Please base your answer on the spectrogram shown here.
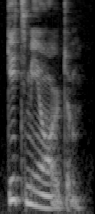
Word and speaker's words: gitmiyordum: So the negative, in the negative sentence, the main stress is on the syllable preceding the negative me. Gitmiyordum, okumuyordu, okay?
